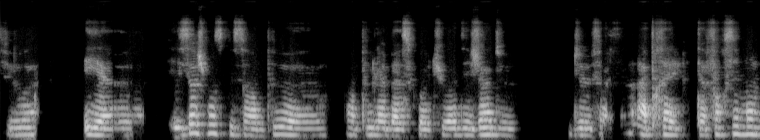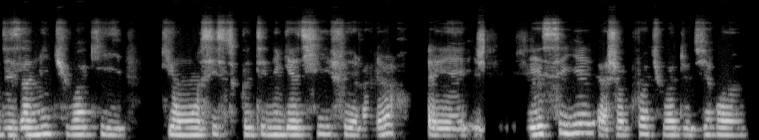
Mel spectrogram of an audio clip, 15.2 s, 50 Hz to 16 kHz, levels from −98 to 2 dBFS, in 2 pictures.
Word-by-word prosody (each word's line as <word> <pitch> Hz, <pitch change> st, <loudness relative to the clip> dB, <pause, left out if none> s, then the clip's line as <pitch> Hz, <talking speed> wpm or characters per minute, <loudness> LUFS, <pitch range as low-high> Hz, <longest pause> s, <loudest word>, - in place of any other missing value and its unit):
Tu 185 Hz, -, -10 dB
vois? 190 Hz, +1 st, 0 dB, 0.5 s
Et 190 Hz, -1 st, +4 dB
heu, 170 Hz, 0 st, +5 dB, 0.6 s
et 185 Hz, -, +2 dB
ça 235 Hz, +6 st, +3 dB
je 235 Hz, -, +2 dB
pense 230 Hz, 0 st, 0 dB
que 210 Hz, -, -8 dB
c'est 185 Hz, -2 st, -5 dB
un 170 Hz, -1 st, +2 dB
peu, 195 Hz, -, -8 dB
heu, 175 Hz, -2 st, 0 dB, 0.2 s
un 180 Hz, -2 st, -4 dB
peu 185 Hz, +2 st, -5 dB
la 180 Hz, -1 st, +2 dB
base, 170 Hz, -1 st, +2 dB
quoi, 165 Hz, -1 st, -2 dB
tu 160 Hz, +3 st, -8 dB
vois, 180 Hz, 0 st, +3 dB
déjà 180 Hz, +2 st, +2 dB
de 175 Hz, -2 st, -6 dB, 0.5 s
de 180 Hz, -2 st, -4 dB
faire -, -, -3 dB
ça. 340 Hz, +1 st, -8 dB
Après 185 Hz, -3 st, +5 dB, 0.2 s
tu -, -, 0 dB
as -, -, +3 dB
forcément 195 Hz, +2 st, +1 dB
des 185 Hz, -1 st, -2 dB
amis 190 Hz, +3 st, +4 dB
tu 215 Hz, -1 st, -4 dB
vois, 195 Hz, 0 st, +3 dB
qui 185 Hz, -2 st, -6 dB, 0.3 s
qui 200 Hz, -, 0 dB
ont 185 Hz, 0 st, +5 dB
aussi 185 Hz, +3 st, +1 dB
ce 195 Hz, -, -5 dB
côté 190 Hz, +1 st, -2 dB
négatif 190 Hz, +2 st, 0 dB
et 185 Hz, -, +2 dB
râleur, 185 Hz, +6 st, -3 dB, 0.2 s
et 180 Hz, -, +1 dB
j 355 Hz, -4 st, -2 dB, 0.4 s
j'ai 190 Hz, -, +4 dB
essayé 235 Hz, +3 st, +2 dB
à 180 Hz, -, +2 dB
chaque 180 Hz, +2 st, 0 dB
fois, 205 Hz, -1 st, +2 dB
tu 205 Hz, 0 st, -12 dB
vois, 185 Hz, 0 st, +4 dB
de 185 Hz, -, -7 dB
dire, 190 Hz, +2 st, -6 dB
heu: 185 Hz, -1 st, +1 dB
185 Hz, 215 wpm, -23 LUFS, 180-200 Hz, 0.6 s, heu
